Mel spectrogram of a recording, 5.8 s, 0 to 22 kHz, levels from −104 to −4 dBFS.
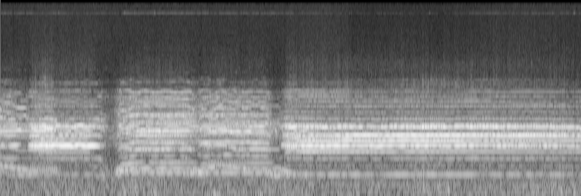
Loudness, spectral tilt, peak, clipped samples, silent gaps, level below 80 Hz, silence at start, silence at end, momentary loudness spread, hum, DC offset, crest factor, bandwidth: -16 LUFS; -3.5 dB/octave; -2 dBFS; under 0.1%; none; -50 dBFS; 0 s; 0 s; 7 LU; none; under 0.1%; 14 dB; 18 kHz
